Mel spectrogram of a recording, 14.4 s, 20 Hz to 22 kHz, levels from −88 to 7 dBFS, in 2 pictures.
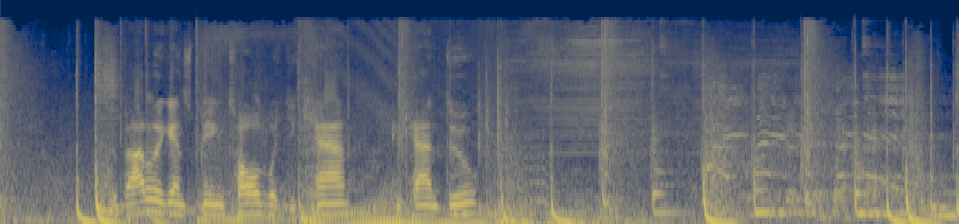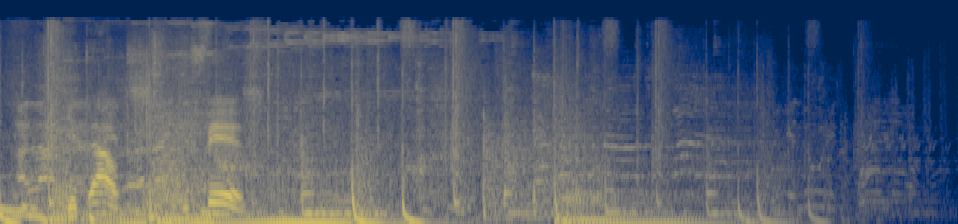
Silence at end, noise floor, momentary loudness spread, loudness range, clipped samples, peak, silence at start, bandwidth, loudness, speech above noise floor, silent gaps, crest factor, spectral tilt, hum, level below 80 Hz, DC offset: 1 s; -56 dBFS; 14 LU; 11 LU; under 0.1%; 0 dBFS; 0 s; 16.5 kHz; -18 LUFS; 42 dB; none; 16 dB; -5.5 dB/octave; none; -22 dBFS; under 0.1%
